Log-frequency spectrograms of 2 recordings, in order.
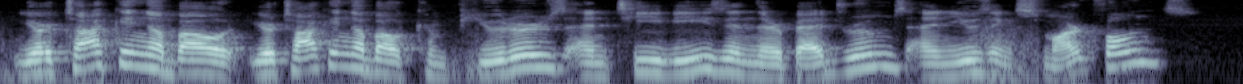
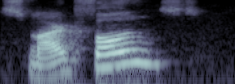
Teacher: in this particular question, you'll notice my intonation does not start to go up until the very end. The last word, smartphones.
